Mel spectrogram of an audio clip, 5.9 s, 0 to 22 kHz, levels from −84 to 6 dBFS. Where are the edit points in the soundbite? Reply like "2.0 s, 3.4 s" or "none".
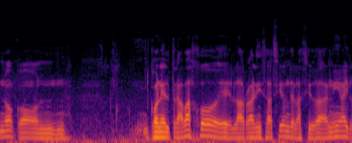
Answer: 2.5 s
